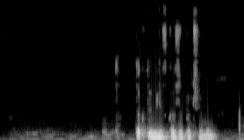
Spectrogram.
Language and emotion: Russian, neutral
